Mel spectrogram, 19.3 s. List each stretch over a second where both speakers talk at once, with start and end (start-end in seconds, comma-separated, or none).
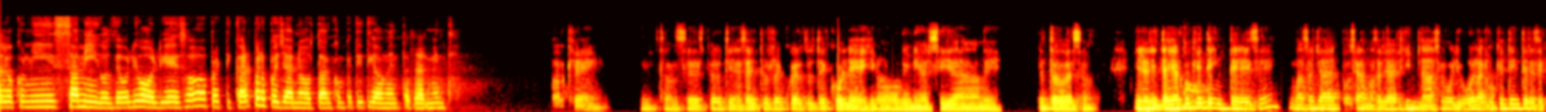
none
